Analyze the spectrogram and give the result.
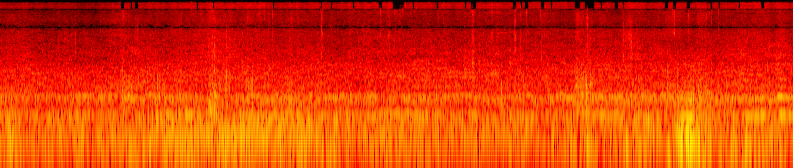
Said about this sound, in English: Because there's so many bees in here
